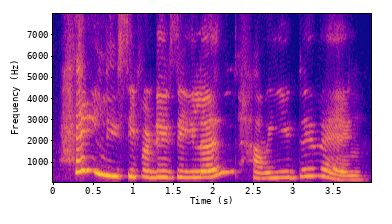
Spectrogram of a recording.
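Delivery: high, drawn-out delighted hello; real excited squeal of welcome, opening loud; excited greeting. Real, not acted. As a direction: greet a long-missed friend far away, high and stretched. Delighted greeting to a distant viewer.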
